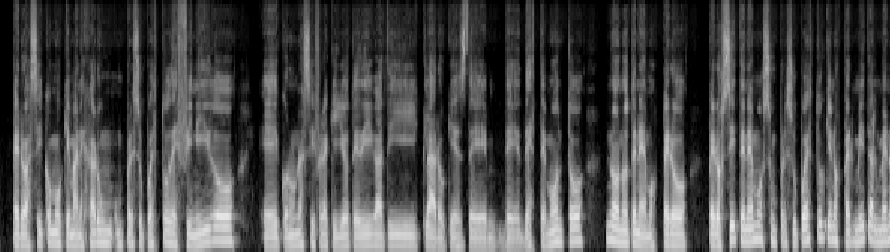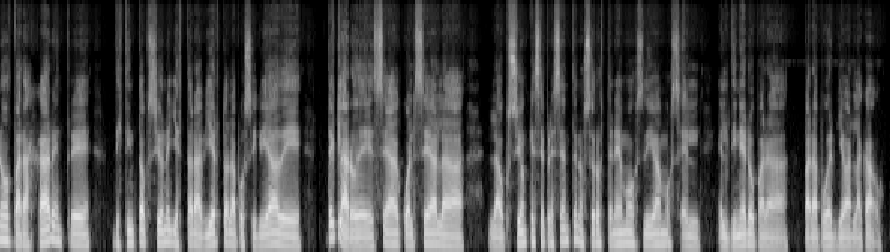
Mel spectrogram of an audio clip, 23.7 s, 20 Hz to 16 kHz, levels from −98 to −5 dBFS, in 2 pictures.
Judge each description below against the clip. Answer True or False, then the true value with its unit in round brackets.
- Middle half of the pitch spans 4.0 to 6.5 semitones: True (4.3 semitones)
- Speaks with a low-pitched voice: True (110 Hz)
